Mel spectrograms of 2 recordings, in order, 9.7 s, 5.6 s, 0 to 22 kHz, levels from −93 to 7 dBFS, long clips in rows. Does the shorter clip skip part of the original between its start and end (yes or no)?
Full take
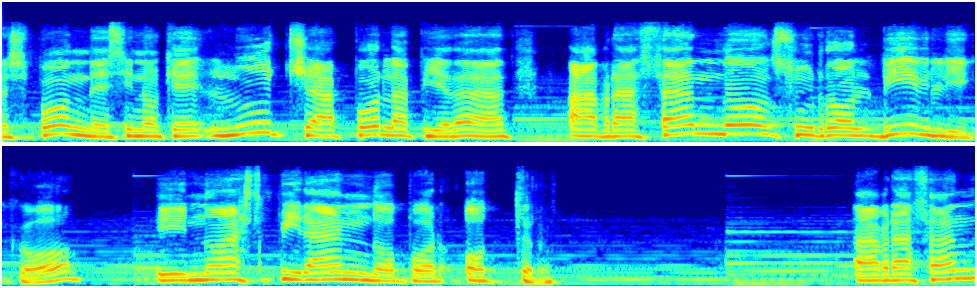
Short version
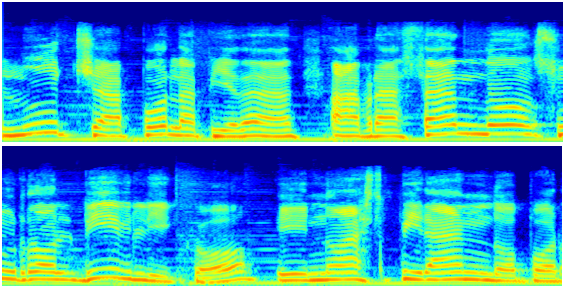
yes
